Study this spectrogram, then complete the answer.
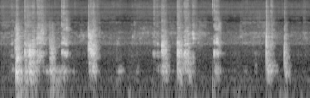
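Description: A spoon scrapes and clanks in a pan while banana flower and tomatoes sauté, irregular metallic knocks and scraping strokes, close and fairly loud, with a faint sizzle underneath.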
